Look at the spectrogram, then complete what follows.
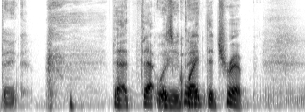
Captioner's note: laughs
